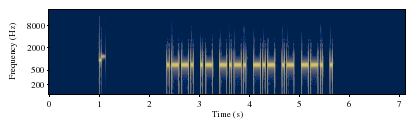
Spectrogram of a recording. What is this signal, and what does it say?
Morse code, heard as a keyed tone, about 25 wpm, 700 Hz. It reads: PACKAGE
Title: Top 1501-1750 Words 25wpm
